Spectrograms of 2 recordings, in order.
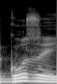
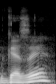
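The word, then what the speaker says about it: Gose: Конечно, Гозы и Берлинер Вайс. Дортмундский лагерь. – Но то, что ты ударение делаешь правильно, это удивительно. Почему все говорят Газе?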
